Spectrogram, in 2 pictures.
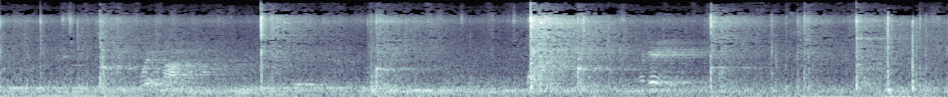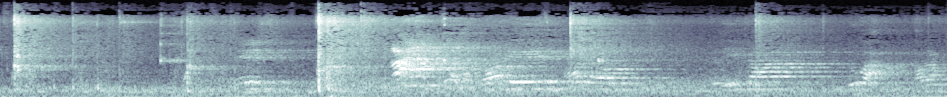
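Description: Badminton rackets striking a shuttlecock during a rally, sharp hits a few seconds apart that echo in a large hall. Voices call out over the last few seconds.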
